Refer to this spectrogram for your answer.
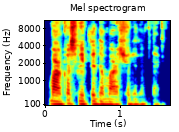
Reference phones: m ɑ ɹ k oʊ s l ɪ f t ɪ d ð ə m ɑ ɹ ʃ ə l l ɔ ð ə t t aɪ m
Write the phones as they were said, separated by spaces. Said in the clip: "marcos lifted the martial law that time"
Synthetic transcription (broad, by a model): m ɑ ɹ k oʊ s l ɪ p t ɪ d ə m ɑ ɹ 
